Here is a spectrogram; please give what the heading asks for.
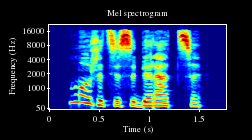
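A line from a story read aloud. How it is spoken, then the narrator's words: Laughing woman. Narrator (Russian): рассмеялась женщина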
